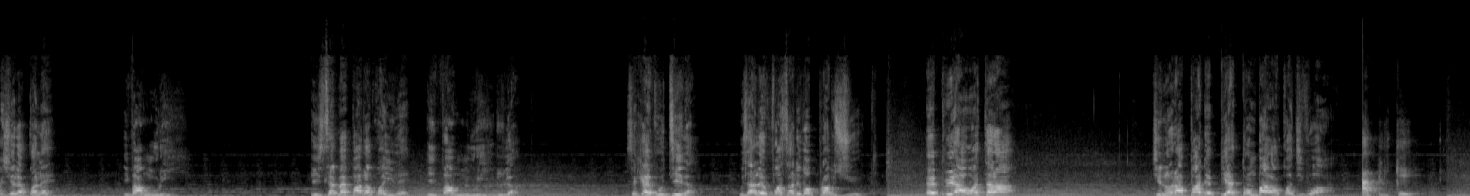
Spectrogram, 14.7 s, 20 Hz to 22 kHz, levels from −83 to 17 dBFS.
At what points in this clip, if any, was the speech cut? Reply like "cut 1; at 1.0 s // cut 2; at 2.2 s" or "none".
cut 1; at 13.6 s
